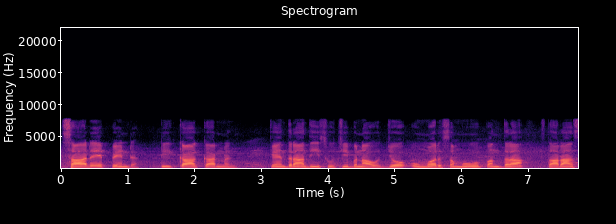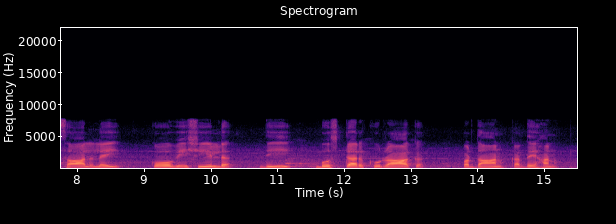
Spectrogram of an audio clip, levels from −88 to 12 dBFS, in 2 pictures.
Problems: constant background noise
